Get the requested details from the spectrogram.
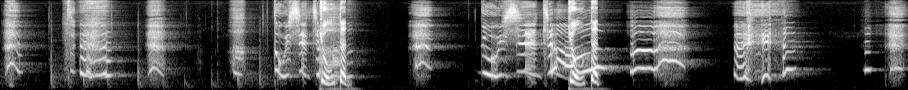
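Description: A middle-aged woman calls out and pleads with emotion, close by.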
